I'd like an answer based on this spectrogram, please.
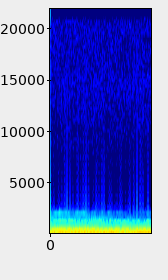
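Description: Ambient drone music: slow, sustained low tones held steady, with no beat.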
